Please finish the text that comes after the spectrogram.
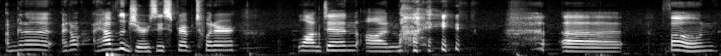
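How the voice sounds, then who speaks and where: Hosting a livestream from a small, cluttered indoor room with music in the background, a middle-aged developer chats casually as she browses. Her slightly high voice has fairly even intonation, and she takes it slowly, pausing often while rambling candidly through her thoughts.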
